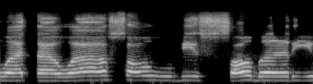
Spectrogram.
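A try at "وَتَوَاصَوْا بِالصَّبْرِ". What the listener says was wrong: Itu so. So itu yang sebutkan seolah suaranya keluar. Tapi yang betul so, suaranya menghujam ke atas.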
